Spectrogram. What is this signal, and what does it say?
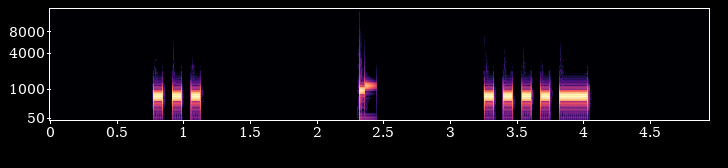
Morse code, heard as a keyed tone, about 17 wpm, 700 Hz. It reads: S 4
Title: Single Character (Letter:Number:Punctuation:Prosign) Alt 17wpm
